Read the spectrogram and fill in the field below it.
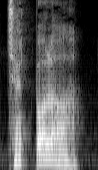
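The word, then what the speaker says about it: Kjøttboller: Was denn für eine Sprache? – Auf Norwegisch. – Chatboller. Siehste? Genau.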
